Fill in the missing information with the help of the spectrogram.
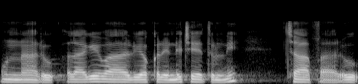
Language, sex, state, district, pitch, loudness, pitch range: Telugu, male, Andhra Pradesh, Anantapur, 115 Hz, -15 LUFS, 110-125 Hz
